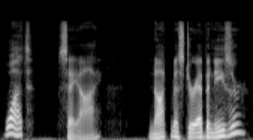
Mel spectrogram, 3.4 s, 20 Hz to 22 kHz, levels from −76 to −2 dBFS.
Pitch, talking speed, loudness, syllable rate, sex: 135 Hz, 105 wpm, -18 LUFS, 3.8 syllables/s, male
